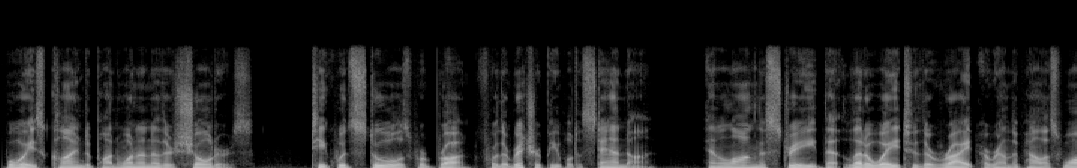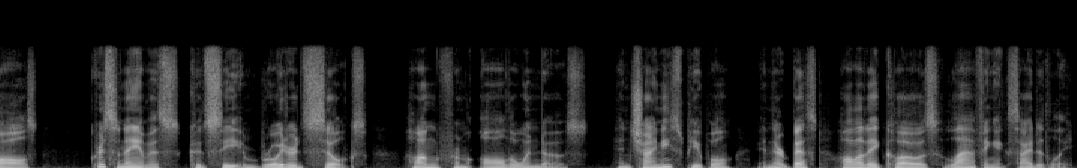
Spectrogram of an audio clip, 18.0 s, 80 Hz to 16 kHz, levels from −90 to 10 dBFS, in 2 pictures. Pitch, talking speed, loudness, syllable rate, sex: 110 Hz, 175 wpm, -20 LUFS, 5.3 syllables/s, male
